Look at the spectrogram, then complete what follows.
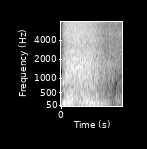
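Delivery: long voiceless breath out; dying exhale. Acted. Podcaster ending the old man's confession, long dying exhale. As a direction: exhale as if crumbling into dust. The character crumbles into dust.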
